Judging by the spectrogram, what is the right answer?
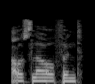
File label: "auslaufend", German; adjectives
